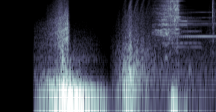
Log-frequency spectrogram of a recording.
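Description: Sound effects for an animated logo intro: a loud, deep boom with a crash, then a smaller second hit and a short swell that ends in a brief ringing shimmer.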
